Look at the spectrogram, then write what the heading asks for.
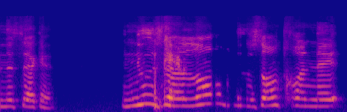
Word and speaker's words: entraîner: So the first one is nous allons nous entraîner à. nous allons nous Antoine, Okay, remember en is en. Entraîner through the nose, not en.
